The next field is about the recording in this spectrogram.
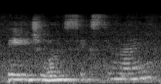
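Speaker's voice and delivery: ordinary talk, nothing marked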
